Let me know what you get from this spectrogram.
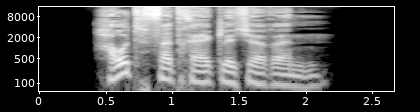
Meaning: inflection of hautverträglich: 1. strong genitive masculine/neuter singular comparative degree 2. weak/mixed genitive/dative all-gender singular comparative degree
- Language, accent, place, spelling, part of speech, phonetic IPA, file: German, Germany, Berlin, hautverträglicheren, adjective, [ˈhaʊ̯tfɛɐ̯ˌtʁɛːklɪçəʁən], De-hautverträglicheren.ogg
